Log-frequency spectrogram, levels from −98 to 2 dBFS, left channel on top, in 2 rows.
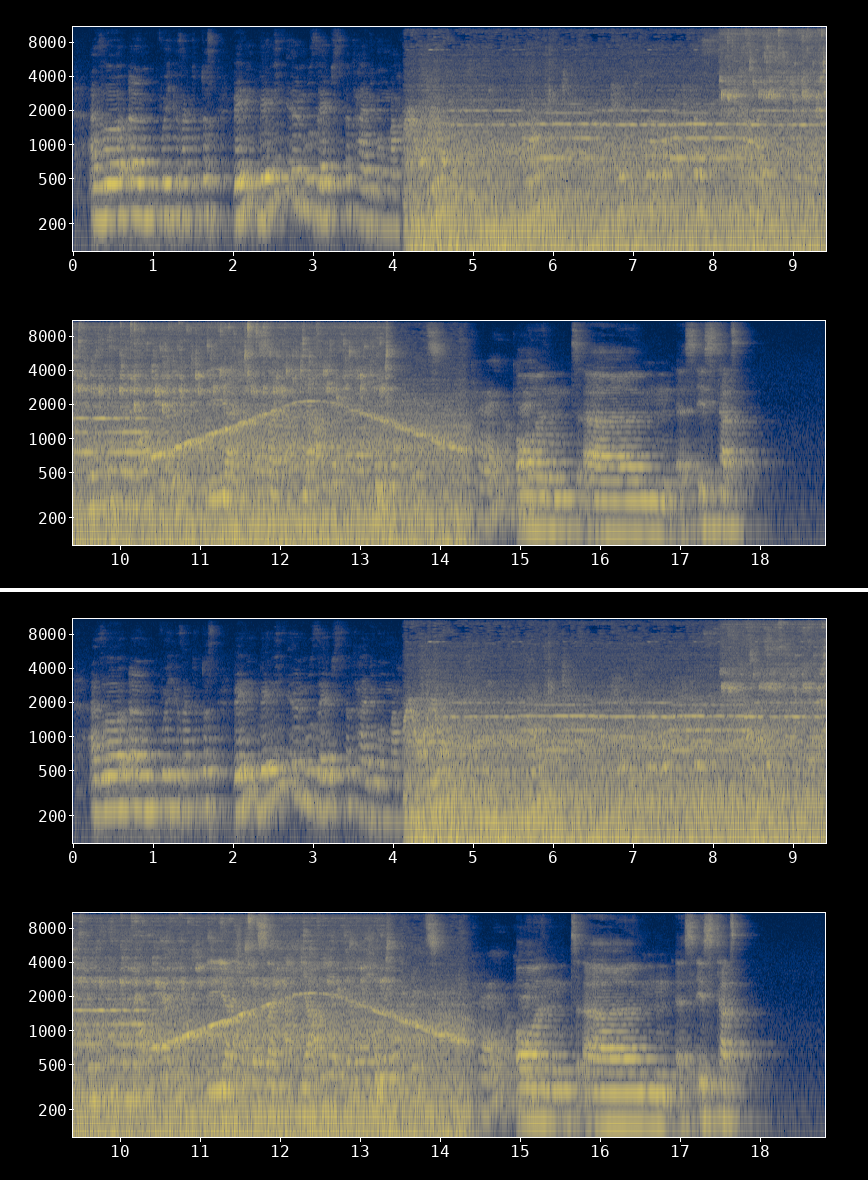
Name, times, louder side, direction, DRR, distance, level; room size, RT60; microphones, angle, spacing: voice 1, 0.0-4.9 5.6-6.1 6.7-8.0 8.3-10.8 14.4-15.2, left 2 dB, 90° left, 1.2 m, -29 dB
sound 1, 4.1-14.3, right 1 dB, 35° right, 1.1 m, -20 dB
Bathtub (filling or washing), 8.1-13.4, left 1 dB, 45° left, 0.6 m, -25 dB
voice 2, 11.1-14.0 14.9-17.7, right 2 dB, 55° right, 0.5 m, -25 dB
3.9 x 2.4 x 2.3 m
head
